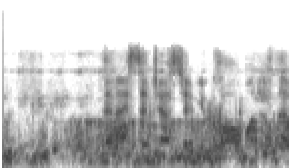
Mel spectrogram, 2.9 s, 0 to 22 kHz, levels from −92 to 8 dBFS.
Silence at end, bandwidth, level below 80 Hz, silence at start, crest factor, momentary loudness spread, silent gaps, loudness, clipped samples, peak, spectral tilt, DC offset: 0 s; 8.4 kHz; -56 dBFS; 0 s; 16 dB; 9 LU; none; -26 LUFS; under 0.1%; -8 dBFS; -4.5 dB/octave; under 0.1%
